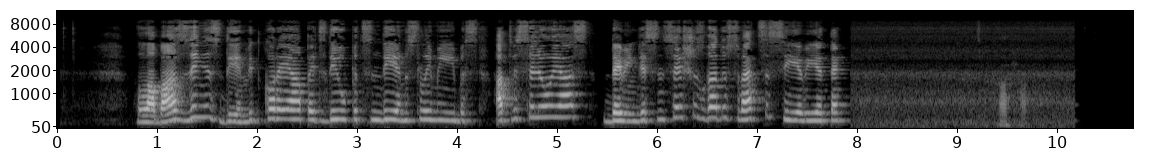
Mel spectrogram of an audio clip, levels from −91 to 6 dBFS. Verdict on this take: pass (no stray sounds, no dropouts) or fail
fail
